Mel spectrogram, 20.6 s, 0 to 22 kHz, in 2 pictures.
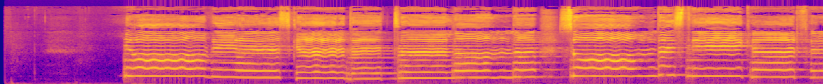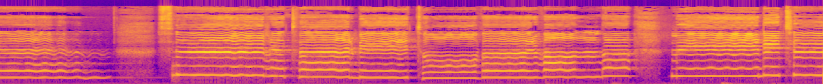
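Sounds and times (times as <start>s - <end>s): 
soprano singing: 1.5s - 20.5s.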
